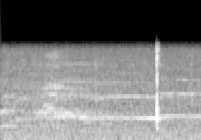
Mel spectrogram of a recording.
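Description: A long animal call held on a nearly steady pitch for about a second and a half, with a sharp click about a second and a half in.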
